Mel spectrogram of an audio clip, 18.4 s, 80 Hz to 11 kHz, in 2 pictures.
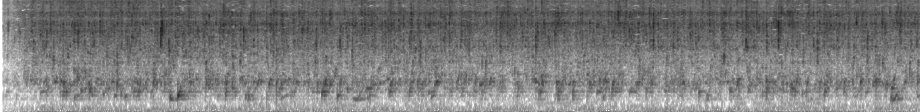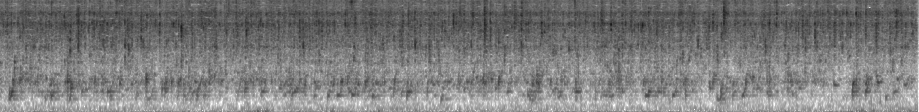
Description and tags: Rain in Drain Pipe Gutter 1
dripping, drain, drips, rain, gutter, drainpipe, water, weather, drip, wet, raining, drops, raindrops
